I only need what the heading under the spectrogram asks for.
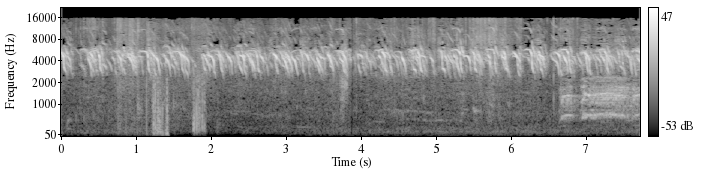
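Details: Many baby chicks drinking water, with dense, overlapping high-pitched peeps that sweep downward in a constant chorus. Two short dull knocks come early, and a lower, harsher call joins near the end.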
